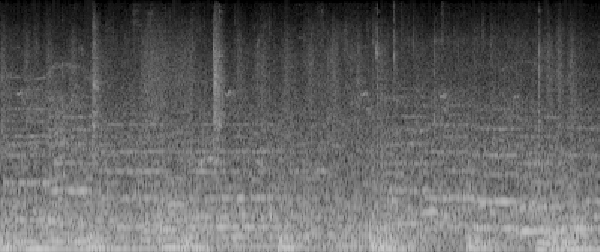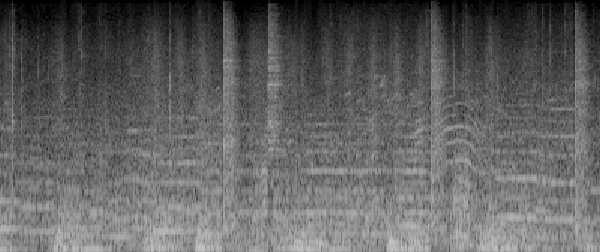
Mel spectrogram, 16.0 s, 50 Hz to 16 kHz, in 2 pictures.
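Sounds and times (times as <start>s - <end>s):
processional march with brass and drums: 0.0s - 16.0s
sharp drum strikes: 10.0s - 14.8s, 15.6s - 16.0s.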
